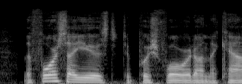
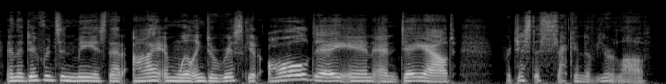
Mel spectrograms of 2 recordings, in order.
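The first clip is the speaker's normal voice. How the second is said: raised pitch, earnest woman's plea; female character voice; 12 semitones higher than usual. A narrator's reading. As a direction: voice her as a woman pleading. Emerson pleading her case.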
